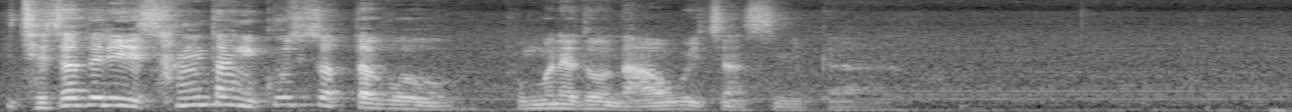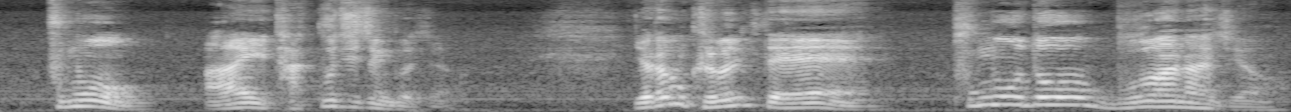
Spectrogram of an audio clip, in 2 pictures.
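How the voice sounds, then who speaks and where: A male pastor preaching a sermon, telling the story in an animated way with acted-out quotes. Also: medium pitch, a little slow, pauses often, slightly rough.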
